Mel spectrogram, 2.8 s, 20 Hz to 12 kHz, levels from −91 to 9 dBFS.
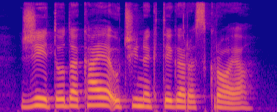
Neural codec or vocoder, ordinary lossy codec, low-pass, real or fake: none; none; 10.8 kHz; real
